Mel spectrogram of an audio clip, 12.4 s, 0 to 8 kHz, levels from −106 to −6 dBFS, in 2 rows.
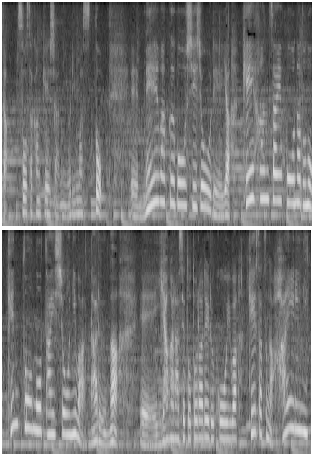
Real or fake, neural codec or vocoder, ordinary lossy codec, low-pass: real; none; none; none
